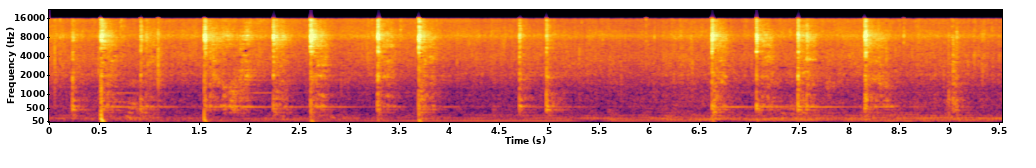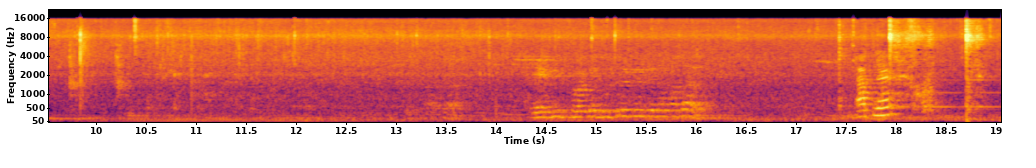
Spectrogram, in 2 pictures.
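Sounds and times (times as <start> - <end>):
onions sizzling in oil: 0.0 - 19.0
metal spatula scraping a pan: 0.1 - 5.3, 6.2 - 9.3, 17.7 - 19.0.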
